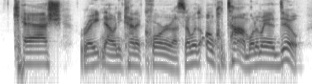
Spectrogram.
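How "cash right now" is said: mock hard, stern and insistent. Retelling a man demanding cash for missing tickets: imitating a sterner voice. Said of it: "his voice got sterner".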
